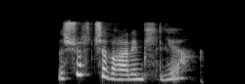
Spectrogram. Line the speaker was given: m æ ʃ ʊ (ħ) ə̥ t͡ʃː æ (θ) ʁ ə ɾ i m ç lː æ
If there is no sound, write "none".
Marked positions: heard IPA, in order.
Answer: θ, ð

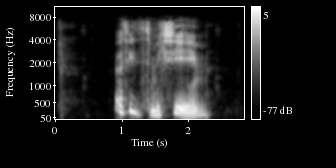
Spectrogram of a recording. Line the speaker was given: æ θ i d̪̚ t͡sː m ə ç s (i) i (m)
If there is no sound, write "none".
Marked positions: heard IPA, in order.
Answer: i, m

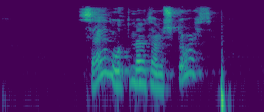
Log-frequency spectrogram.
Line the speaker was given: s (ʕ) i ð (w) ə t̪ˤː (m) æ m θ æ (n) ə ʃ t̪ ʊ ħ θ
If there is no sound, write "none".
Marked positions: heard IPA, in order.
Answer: ʕ, w, m, m

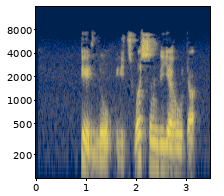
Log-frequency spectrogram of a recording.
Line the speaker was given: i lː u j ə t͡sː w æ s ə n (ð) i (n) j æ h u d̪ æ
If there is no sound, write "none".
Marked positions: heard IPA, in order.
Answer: ð, none

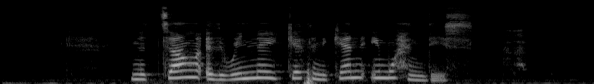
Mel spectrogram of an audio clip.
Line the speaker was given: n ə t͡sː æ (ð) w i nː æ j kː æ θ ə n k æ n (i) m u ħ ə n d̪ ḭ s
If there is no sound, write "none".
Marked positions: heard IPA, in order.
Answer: ð, i

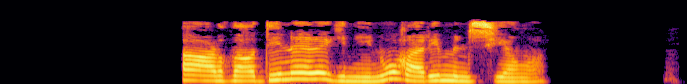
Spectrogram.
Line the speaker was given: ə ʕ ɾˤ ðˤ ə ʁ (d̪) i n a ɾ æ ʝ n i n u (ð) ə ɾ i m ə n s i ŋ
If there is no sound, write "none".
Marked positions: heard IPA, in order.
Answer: d̪, ʁ

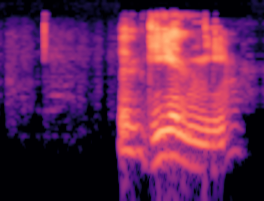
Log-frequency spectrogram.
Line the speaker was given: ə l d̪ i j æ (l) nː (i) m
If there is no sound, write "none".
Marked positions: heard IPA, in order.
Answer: l, i

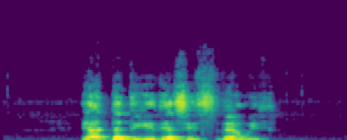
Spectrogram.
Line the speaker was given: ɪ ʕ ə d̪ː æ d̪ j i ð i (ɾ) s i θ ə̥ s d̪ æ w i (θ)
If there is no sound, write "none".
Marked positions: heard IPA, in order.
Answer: ɾ, θ

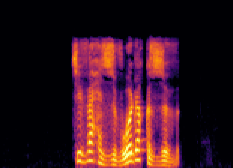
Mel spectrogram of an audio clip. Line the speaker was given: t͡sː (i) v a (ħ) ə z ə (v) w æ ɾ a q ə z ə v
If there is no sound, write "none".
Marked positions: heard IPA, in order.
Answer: i, ħ, v

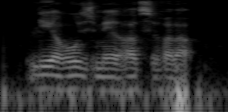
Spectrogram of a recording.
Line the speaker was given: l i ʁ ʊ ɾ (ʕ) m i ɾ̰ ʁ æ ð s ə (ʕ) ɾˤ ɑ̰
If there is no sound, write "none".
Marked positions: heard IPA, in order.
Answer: z, v

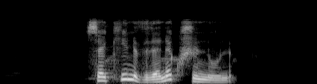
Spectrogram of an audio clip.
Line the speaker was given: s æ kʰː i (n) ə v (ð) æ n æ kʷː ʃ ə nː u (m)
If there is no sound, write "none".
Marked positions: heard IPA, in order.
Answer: n, ð, n

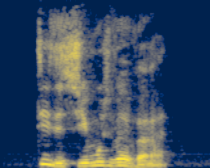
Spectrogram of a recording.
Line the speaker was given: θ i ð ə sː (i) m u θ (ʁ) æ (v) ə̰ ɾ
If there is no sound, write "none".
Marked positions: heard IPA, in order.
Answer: i, v, v

